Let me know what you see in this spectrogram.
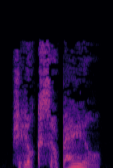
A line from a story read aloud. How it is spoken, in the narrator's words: whispered Silvertongue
